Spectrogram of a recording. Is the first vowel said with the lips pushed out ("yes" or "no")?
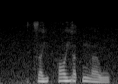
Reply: no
